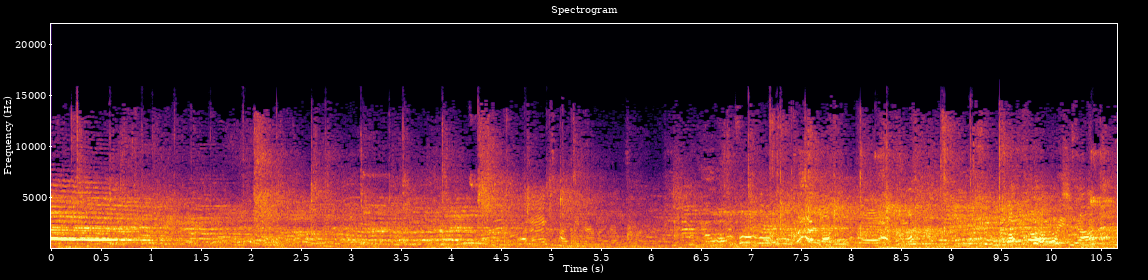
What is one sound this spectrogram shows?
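A volleyball thuds off hands and bounces on the floor.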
